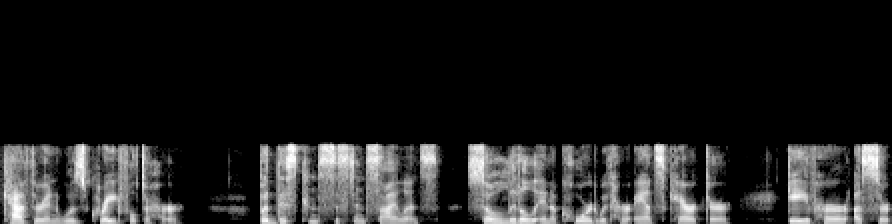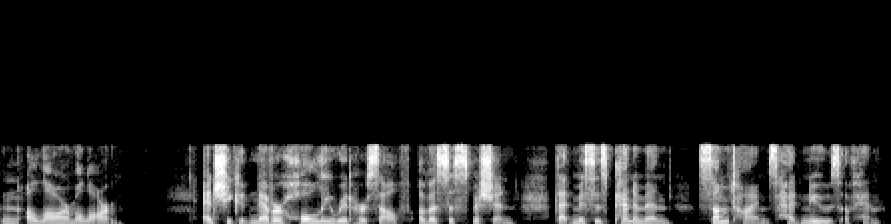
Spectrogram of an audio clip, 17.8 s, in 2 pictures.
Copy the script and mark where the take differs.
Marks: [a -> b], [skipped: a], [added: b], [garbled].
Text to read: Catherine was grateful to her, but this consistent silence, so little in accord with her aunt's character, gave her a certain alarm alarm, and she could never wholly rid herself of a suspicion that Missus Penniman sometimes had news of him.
Catherine was grateful to her, but this consistent silence, so little in accord with her aunt's character, gave her a certain alarm alarm, and she could never wholly rid herself of a suspicion that Missus Penniman sometimes had news of him.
